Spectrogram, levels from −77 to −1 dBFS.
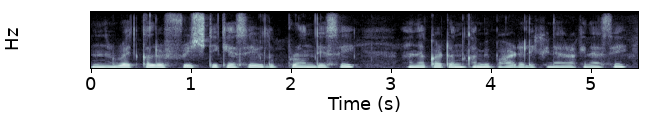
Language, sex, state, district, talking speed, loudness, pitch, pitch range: Nagamese, female, Nagaland, Dimapur, 195 wpm, -17 LUFS, 195 Hz, 190-205 Hz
